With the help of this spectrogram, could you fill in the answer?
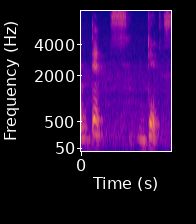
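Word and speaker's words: debts: सो must क्या हो, you must pay your डेट्स, बी इज a silent here, okay. DBTS, बी इज a silence here.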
